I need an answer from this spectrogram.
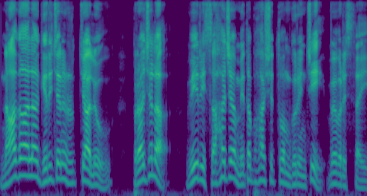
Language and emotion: Telugu, neutral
